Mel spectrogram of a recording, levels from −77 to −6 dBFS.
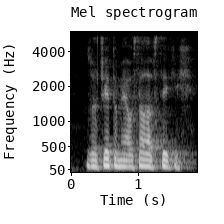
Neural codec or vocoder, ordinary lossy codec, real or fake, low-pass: none; none; real; 5.4 kHz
